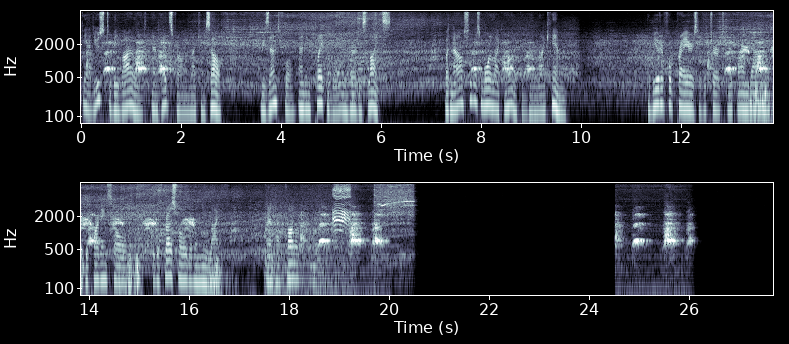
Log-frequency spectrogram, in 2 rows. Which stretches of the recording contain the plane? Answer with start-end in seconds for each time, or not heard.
0.0-20.6.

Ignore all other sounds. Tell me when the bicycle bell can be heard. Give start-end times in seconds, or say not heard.
not heard.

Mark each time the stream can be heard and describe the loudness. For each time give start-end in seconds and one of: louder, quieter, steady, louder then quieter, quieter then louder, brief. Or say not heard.
not heard.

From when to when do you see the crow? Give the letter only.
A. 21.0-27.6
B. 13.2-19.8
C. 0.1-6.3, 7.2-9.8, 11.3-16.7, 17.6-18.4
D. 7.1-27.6
B.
